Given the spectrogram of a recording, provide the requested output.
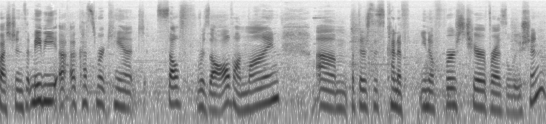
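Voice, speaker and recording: The speaker has an American accent with ordinary pitch variation. Music plays in the background. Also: woman. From USA. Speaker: customer experience consultant. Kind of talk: interview answer.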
